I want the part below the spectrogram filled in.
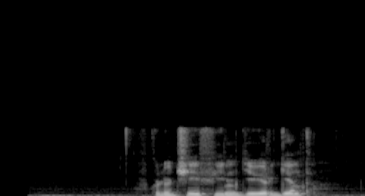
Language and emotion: Russian, neutral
